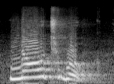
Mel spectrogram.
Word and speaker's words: notebook: These words have 2 stressed, but the note is first one. Note is first one. Okay. So how can you pronounce it? Notebook.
